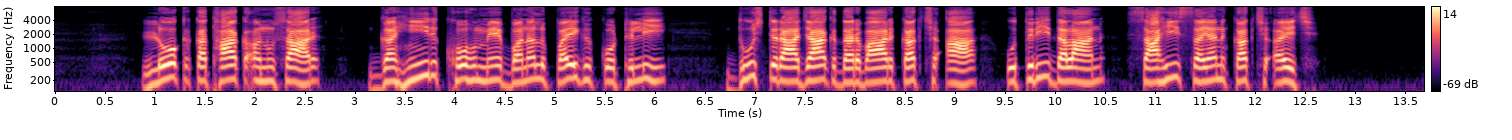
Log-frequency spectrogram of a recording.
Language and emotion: Maithili, neutral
